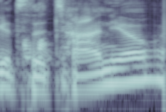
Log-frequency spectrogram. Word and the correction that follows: Taino: I think that's how you say it. – The Taino. – Taino. Okay. Yeah.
